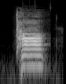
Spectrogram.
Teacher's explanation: Notice the extra explosiveness of the T.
